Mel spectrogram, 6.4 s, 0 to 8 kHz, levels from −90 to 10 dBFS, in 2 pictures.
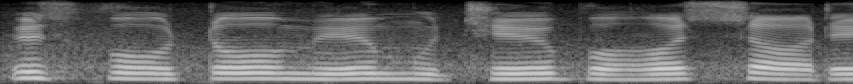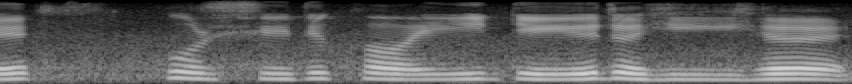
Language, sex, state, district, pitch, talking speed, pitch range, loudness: Hindi, female, Madhya Pradesh, Katni, 195 Hz, 105 wpm, 185-205 Hz, -15 LUFS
